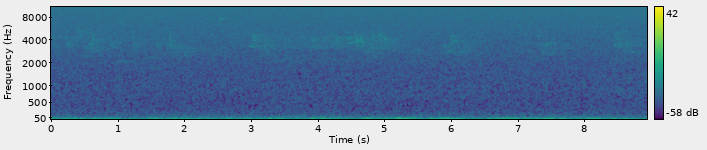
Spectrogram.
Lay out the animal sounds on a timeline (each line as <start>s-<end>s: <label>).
0.0s-8.9s: Red-eyed Vireo (Vireo olivaceus)
3.9s-5.2s: Ovenbird (Seiurus aurocapilla)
